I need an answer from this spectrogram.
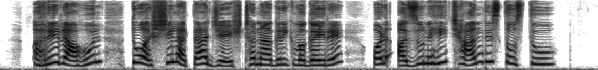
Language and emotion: Marathi, happy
